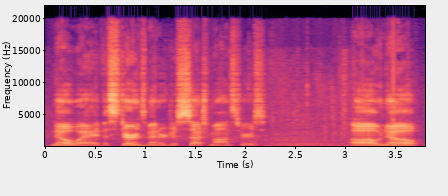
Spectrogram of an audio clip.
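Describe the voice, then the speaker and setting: A man giving excited live commentary on a strategy game tournament, exclaiming and jumping up in pitch, tired late at night. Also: measured pace, a little hiss or hum. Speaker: streamer casting a tournament.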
